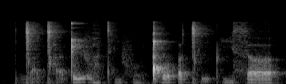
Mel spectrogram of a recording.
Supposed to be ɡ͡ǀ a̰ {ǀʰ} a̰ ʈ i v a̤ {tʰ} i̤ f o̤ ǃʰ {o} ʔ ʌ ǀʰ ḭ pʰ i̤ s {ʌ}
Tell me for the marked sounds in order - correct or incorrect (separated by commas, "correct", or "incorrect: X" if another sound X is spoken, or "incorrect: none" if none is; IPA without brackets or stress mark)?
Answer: correct, correct, correct, correct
